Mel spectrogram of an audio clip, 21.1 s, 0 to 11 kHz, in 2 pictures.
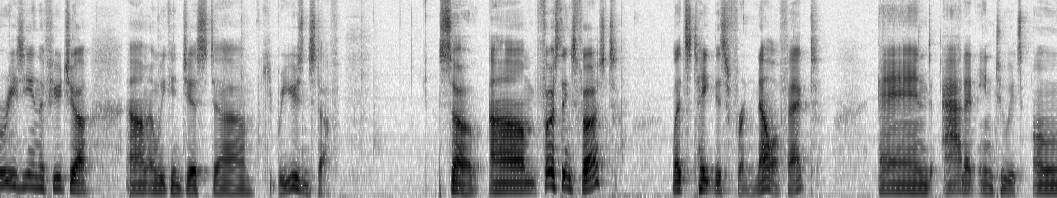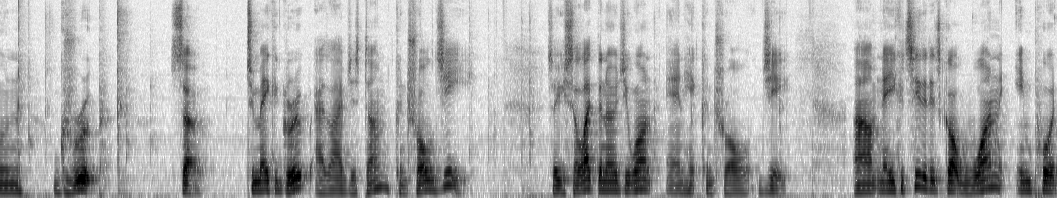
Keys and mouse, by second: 5.4 a, 6.0 b, 10.7 ctrl+g, 11.7 Tab, 15.2-18.2 right drag, 15.7 Tab, 17.0 Tab, 17.3 Tab, 18.2 Tab, 20.2-21.1 drag.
